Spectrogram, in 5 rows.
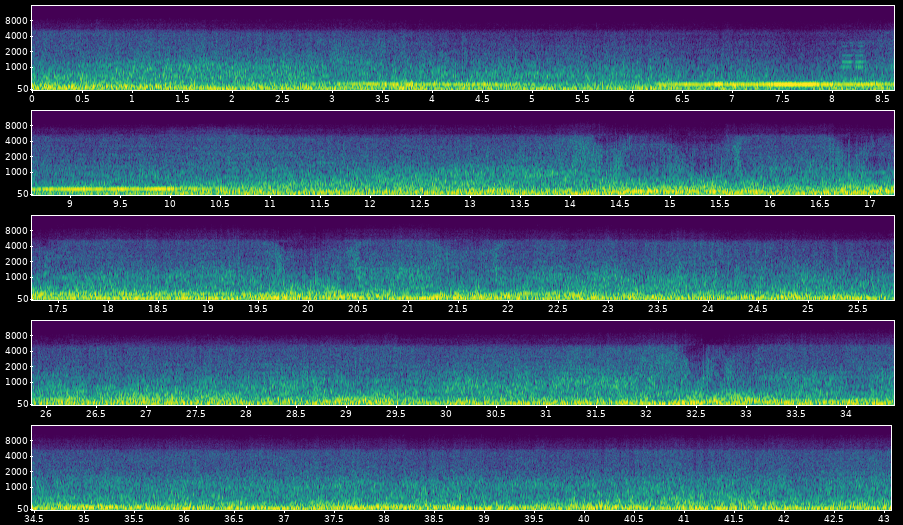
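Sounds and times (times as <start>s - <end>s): motorcycle engine droning: 0.0s - 43.0s
wind blast on microphone: 0.0s - 43.0s.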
